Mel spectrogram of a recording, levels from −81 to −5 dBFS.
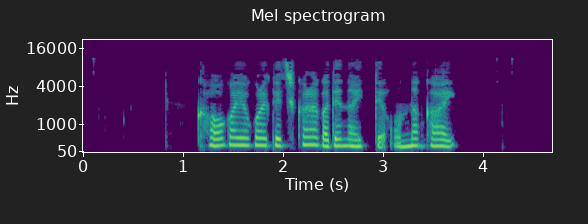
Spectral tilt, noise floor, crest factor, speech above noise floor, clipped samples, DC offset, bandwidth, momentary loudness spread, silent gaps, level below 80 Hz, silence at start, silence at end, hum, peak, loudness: -3.5 dB/octave; -65 dBFS; 18 dB; 44 dB; under 0.1%; under 0.1%; 11.5 kHz; 6 LU; none; -70 dBFS; 1.15 s; 1 s; none; -4 dBFS; -22 LUFS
